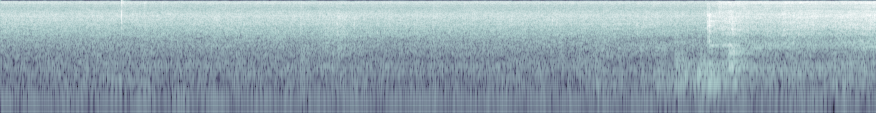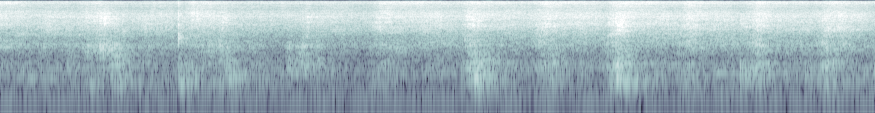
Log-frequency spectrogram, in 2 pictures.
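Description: Onion-tomato masala with chicken masala powder sizzling in a kadai. About three and a half seconds in, a metal spoon starts stirring and scraping the pan in repeated strokes, and the sizzle grows louder.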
